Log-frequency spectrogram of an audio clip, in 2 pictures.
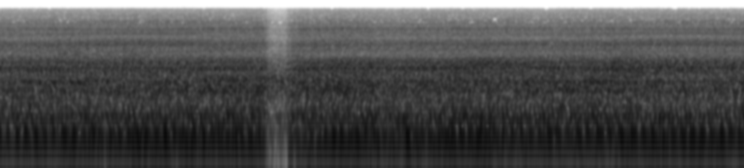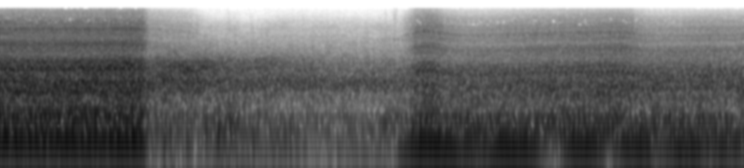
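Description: An armoured vehicle's engine rumbles steadily as it drives along a road.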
